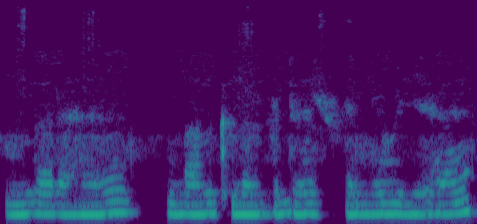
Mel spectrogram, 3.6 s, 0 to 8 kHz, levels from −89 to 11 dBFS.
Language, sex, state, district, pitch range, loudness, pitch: Hindi, male, Bihar, Purnia, 135-140 Hz, -38 LUFS, 140 Hz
